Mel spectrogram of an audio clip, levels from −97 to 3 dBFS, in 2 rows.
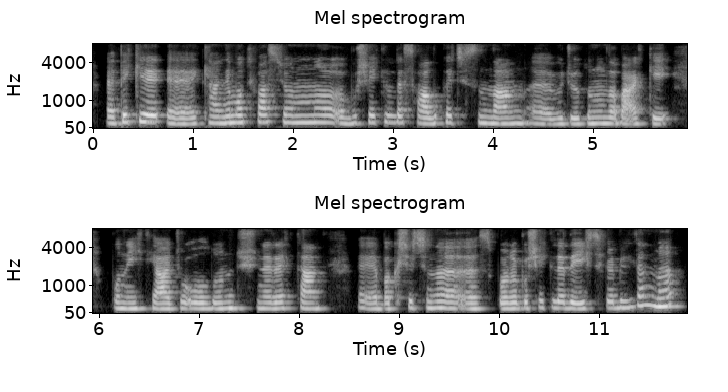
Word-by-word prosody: Eee, 215 0 +2
peki, 255 +2 +3 0.2
eee, 195 -1 0
kendi 220 +1 0
motivasyonunu, 240 0 0
uuu, 200 -2 -1
bu 220 - -4
şekilde 235 +1 -3
sağlık 210 -1 0
açısından, 215 -3 0
eee, 185 -2 -3
vücudunun 195 +2 -1
da 200 0 0
belki 195 - 0 0.4
buna 205 -1 +1
ihtiyacı 195 0 +1
olduğunu 200 +1 +1
düşünerekten, 200 -1 -1 0.3
eee, 195 -3 -3
bakış 195 +3 -3
açını, 220 -1 +1
eee, 195 0 +2
sporu 200 0 -1
bu 210 - -1
şekilde 220 -1 -2
değiştirebildin 225 +9 0
mi? 280 +1 +6
210 Hz, 135 wpm, -22 LUFS, 200-230 Hz, 0.4 s, mi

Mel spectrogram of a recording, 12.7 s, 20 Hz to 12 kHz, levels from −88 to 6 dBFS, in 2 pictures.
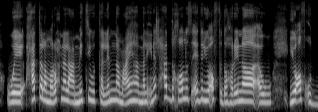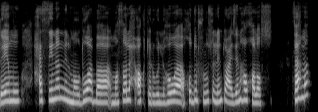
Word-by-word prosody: وحتى 245 +7 +3
لمَّا 255 -6 +3
رُحنا 300 +4 0
لعمِّتي 260 +4 0
واتكلَّمنا 265 +2 -2
معاها، 255 +5 0
ما 240 -2 -1
لقِيناش 250 +9 -5
حد 340 -3 -2
خالص 315 0 -2
قادر 280 +2 -3
يقف 275 +3 +1
في 245 - -9
ضهرنا 250 +4 +3
أو 225 0 -2 0.3
يقف 270 +4 +4
قُدَّامه، 250 +5 -1 0.3
حسّينا 285 +4 -2
إن 330 -2 -3
الموضوع 255 +3 +2
بقى 230 -3 +1
مصالح 275 +7 -3
أكتر، 240 -3 0
واللي 215 0 -6
هو: 240 +1 +3
"خُدوا 270 +1 -4
الفلوس 260 +1 -8
اللي 240 -3 -3
أنتم 275 -1 -1
عايزِينها 240 +6 0
وخلاص." 215 -6 -2 0.4
فاهِمة؟ 350 +9 +1
260 Hz, 150 wpm, -23 LUFS, 230-285 Hz, 0.4 s, يقف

